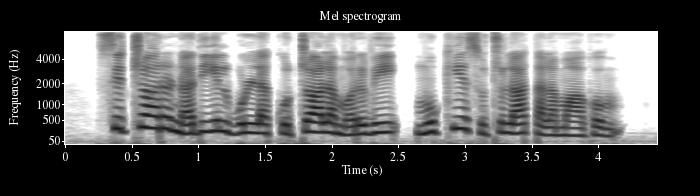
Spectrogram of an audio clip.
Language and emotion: Tamil, neutral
